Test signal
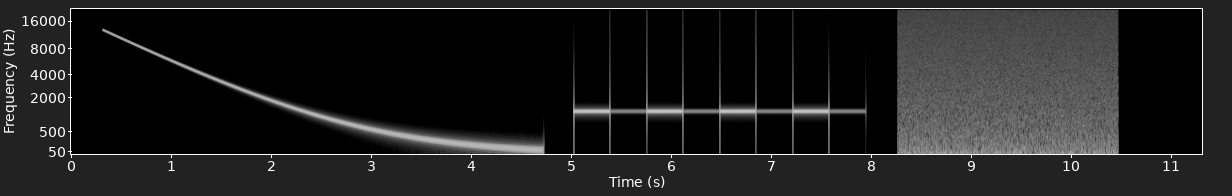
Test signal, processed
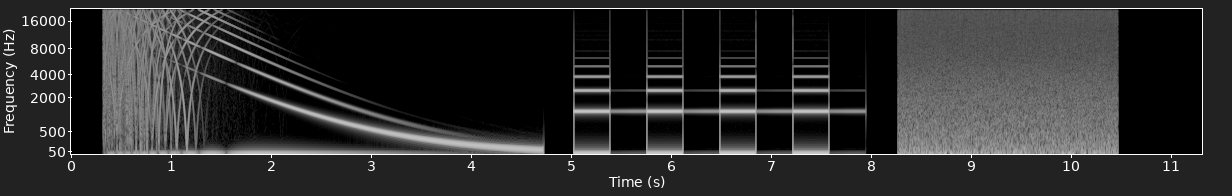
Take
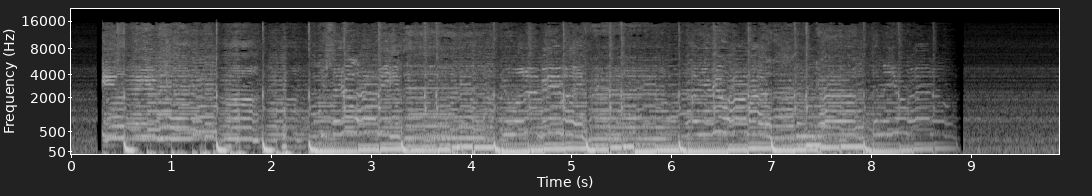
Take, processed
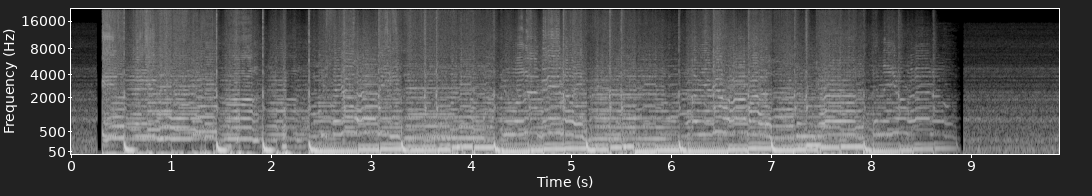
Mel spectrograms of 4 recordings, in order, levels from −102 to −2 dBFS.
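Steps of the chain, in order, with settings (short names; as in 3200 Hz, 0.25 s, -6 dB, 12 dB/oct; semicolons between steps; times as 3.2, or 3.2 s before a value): tracing distortion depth 0.46 ms; in parallel at +1 dB: compressor, threshold -40 dBFS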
